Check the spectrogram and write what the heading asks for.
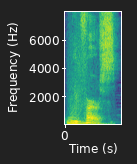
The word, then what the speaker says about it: reverse: back, ou parler de reverse. Reverse! On parler de backup. Backup. Reverse, c'est back. Reverse. OK? Vous entendez bien, je me dis, moi dit reverse. Reverse. Stress is on the second syllable verse.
